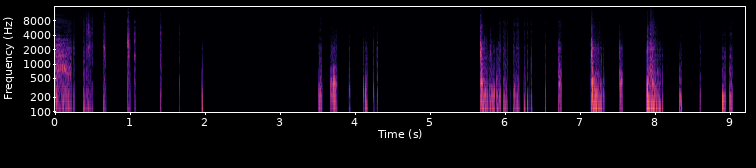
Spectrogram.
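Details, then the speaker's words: Fiat 500 Sport, boot shut and latched but still loose: bursts of sharp hollow knocks in quick clusters as the lid is rocked, movement over bumps; adjusting bump stops didn't help, cause unknown, needs adjustment. "so that for some unknown reason is not tight so when you go over a bump the there's there's movement in that"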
